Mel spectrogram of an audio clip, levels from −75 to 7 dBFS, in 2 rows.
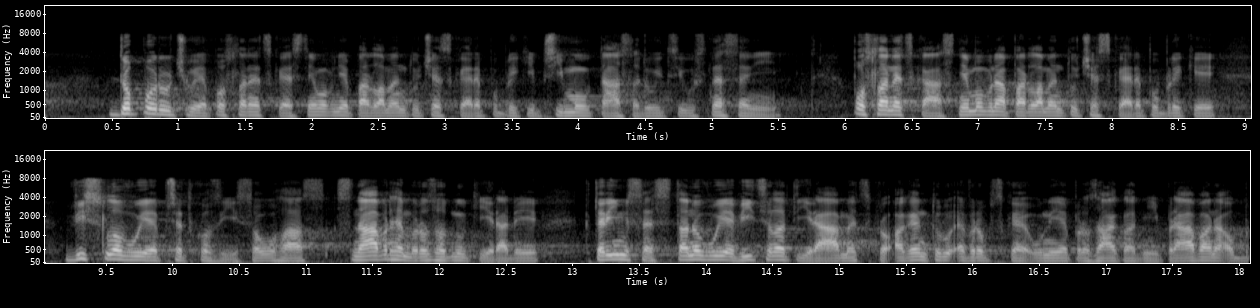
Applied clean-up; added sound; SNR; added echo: none; none; none; none.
